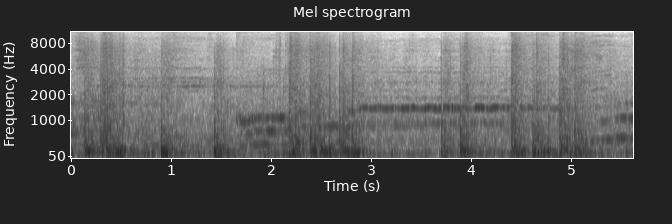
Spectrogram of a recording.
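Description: Aerial firework shells bursting in quick succession, several thuds a second, over music with long held notes.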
